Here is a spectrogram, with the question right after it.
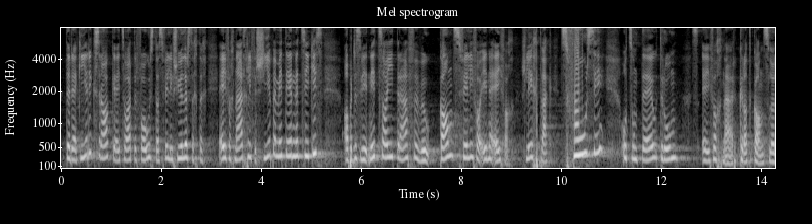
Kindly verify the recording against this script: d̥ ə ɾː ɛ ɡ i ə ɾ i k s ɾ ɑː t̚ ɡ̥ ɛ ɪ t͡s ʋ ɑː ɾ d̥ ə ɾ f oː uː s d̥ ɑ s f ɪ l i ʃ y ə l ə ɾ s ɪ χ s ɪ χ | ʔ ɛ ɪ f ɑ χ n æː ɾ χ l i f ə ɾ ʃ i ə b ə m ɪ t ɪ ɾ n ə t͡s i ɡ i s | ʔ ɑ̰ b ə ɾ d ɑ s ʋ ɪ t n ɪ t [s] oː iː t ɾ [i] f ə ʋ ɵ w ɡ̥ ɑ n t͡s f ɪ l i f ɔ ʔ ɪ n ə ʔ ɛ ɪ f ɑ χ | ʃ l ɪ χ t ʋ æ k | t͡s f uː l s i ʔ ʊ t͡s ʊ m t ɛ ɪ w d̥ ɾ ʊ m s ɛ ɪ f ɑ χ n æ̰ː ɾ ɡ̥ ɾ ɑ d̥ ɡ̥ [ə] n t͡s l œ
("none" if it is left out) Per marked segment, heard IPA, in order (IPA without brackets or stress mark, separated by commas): s, æ, ɑ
